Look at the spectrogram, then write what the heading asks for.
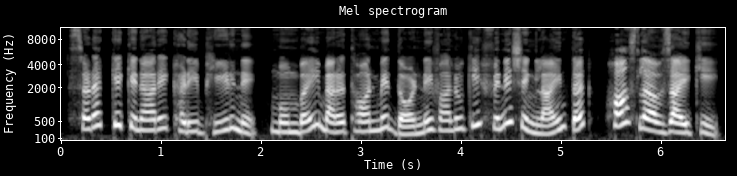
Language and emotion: Hindi, happy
